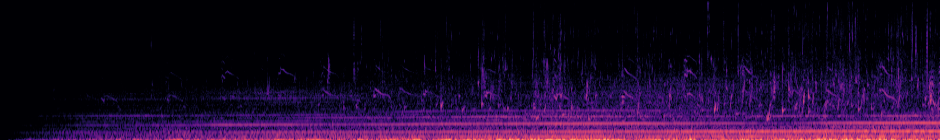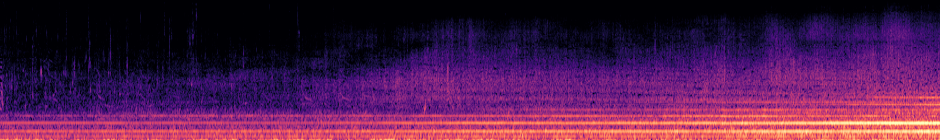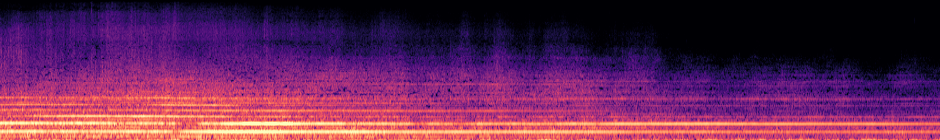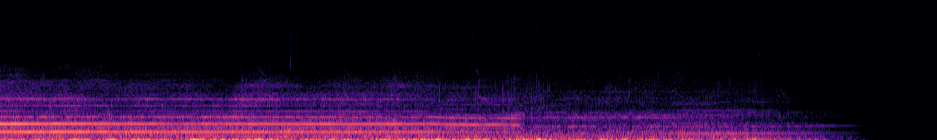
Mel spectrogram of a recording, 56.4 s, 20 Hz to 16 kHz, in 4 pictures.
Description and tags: Moottorivene, kumivene, ohi / Rubber boat, motorboat, approaching, passing by, receding, small waves lapping, distant seagulls, Yamaha 20 h.p. outboard motor
Vene lähestyy kaukaa, ohiajo läheltä rantaa, etääntyy. Pienet aallot liplattavat, kaukaisia lokkeja. Yamaha, 20 hv perämoottori.
Paikka/Place: Suomi / Finland / Pori
Aika/Date: 30.07.1993
Boat, Boats, Dinghy, Field-recording, Finland, Finnish-Broadcasting-Company, Kumivene, Moottorivene, Motorboat, Outboard-engine, Rubber-boat, Soundfx, Suomi, Tehosteet, Vene, Veneet, Veneily, Vesiliikenne, Waterborne-traffic, Yle, Yleisradio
